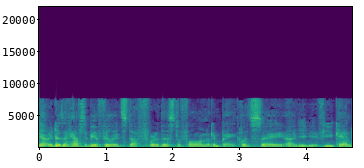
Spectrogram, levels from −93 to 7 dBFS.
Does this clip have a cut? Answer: yes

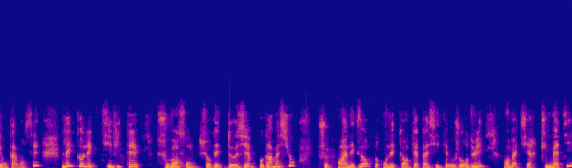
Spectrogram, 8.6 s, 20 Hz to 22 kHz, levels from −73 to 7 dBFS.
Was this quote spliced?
no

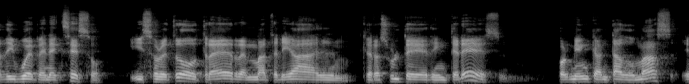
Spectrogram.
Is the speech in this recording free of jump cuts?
no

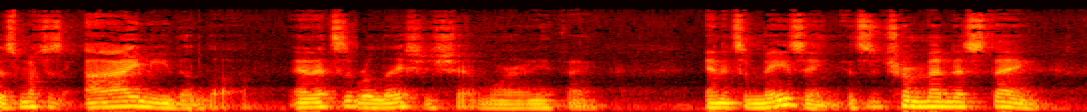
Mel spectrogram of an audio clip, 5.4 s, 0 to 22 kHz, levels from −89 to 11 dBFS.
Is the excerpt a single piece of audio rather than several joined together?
no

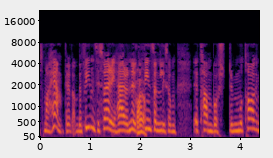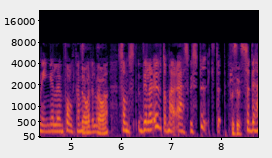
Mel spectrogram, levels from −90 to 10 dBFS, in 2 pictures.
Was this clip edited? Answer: no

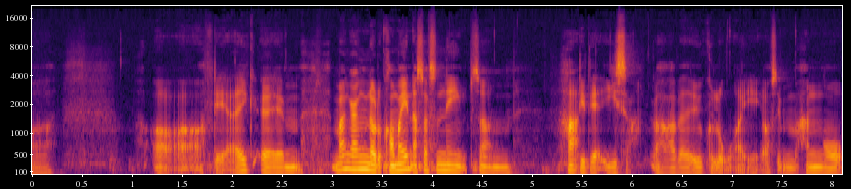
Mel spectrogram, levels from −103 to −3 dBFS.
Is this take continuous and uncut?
no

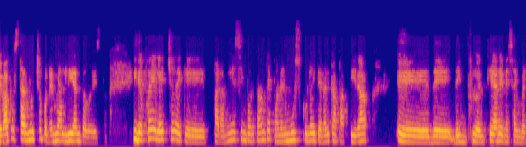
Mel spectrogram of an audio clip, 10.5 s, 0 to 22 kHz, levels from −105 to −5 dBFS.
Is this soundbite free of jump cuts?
yes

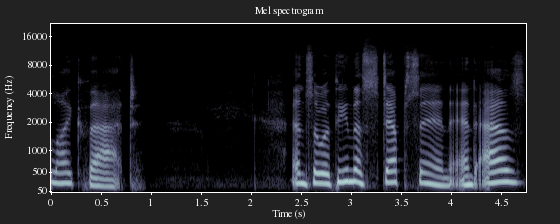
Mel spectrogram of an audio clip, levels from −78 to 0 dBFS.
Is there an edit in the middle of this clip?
no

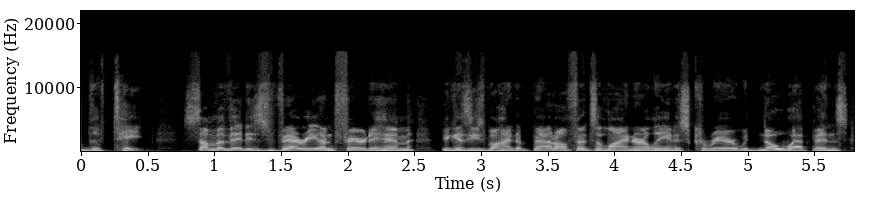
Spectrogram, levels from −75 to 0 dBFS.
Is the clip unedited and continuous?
yes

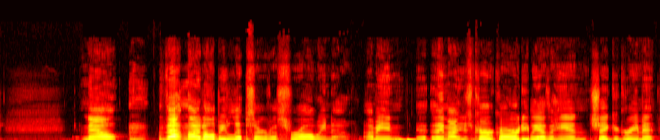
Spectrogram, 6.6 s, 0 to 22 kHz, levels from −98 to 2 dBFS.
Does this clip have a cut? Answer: yes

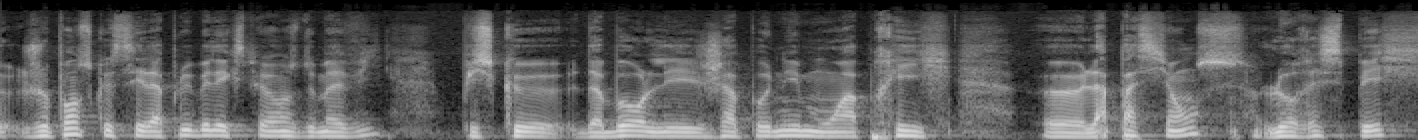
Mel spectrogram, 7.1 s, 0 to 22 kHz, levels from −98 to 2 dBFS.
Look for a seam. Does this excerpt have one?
no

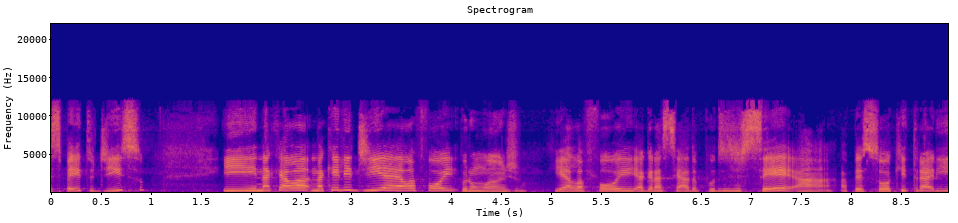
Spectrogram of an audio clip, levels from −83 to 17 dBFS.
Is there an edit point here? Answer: yes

